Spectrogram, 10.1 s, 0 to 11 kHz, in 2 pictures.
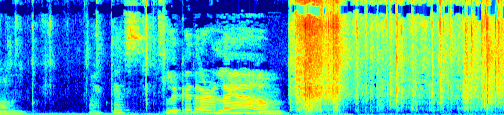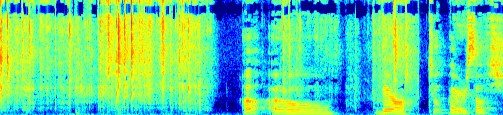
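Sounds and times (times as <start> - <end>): plastic packet crinkling and tearing: 2.9 - 7.2, 7.8 - 9.2.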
